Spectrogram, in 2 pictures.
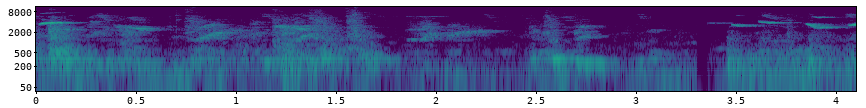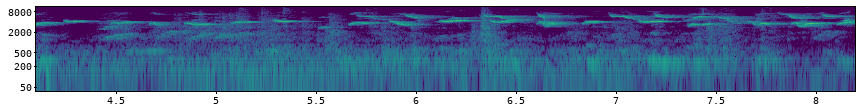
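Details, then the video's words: Blue flycatcher: scattered soft chirps give way to a brisk series of high, sweet whistled phrases with quick up-and-down slurs, rising in volume through the second half above low rumbling noise. "burung sikatan biru/Anis biru"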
